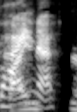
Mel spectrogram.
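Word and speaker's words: Weihnachten: না ভাইনাকটেন ভাইনাখটেন হবে, ভাইনাখটেন।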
